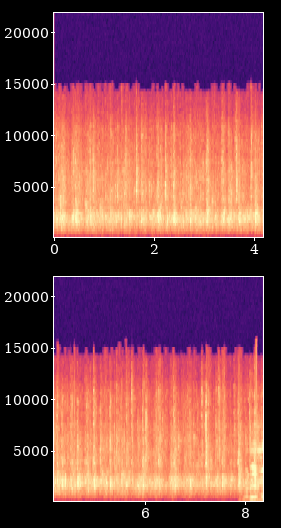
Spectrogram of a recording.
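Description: A large outdoor crowd applauds steadily.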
